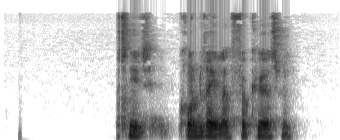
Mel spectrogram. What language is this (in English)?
Danish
